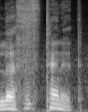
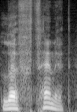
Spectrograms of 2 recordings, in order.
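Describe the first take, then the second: First: The word is said with an f sound. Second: The same.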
